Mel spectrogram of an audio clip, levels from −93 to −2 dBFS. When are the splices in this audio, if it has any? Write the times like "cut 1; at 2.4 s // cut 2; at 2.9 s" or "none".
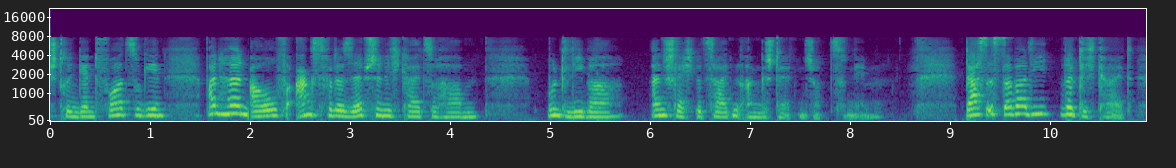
cut 1; at 2.0 s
